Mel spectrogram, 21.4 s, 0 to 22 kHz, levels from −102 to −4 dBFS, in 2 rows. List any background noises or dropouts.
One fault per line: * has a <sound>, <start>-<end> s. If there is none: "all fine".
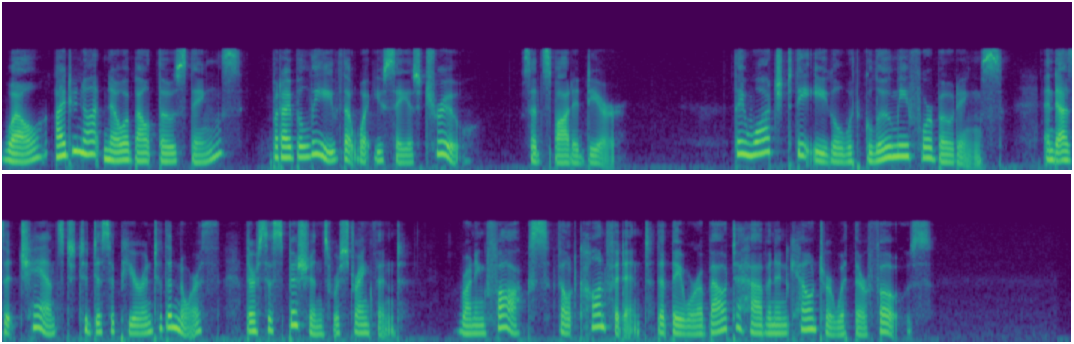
all fine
